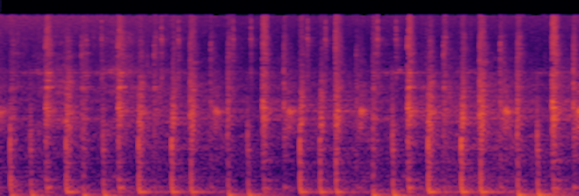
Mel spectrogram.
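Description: Live band playing an instrumental intro: an electric guitar picks a steady rhythmic pattern, with low notes recurring about twice a second among sharp percussive clicks.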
